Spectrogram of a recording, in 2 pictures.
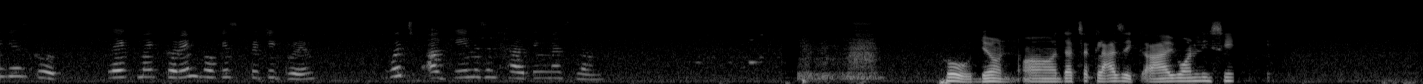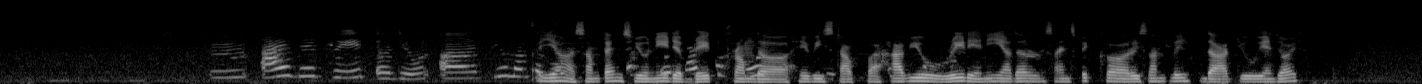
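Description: Speech recorded through a call's microphone processing, band-limited at 8 kHz, shows speech suppressed in double talk: a slight dip at 7.96–8.00 s, then heavy cuts of roughly 40 dB across 20.38–22.71 s and 23.05–24.71 s, likely from the echo canceller attenuating the talker while the far side spoke. The background is gated by the echo canceller at 9.73–12.76 s, 19.95–20.07 s and 24.99–27.68 s, where room sound falls by about 40 dB while the loudspeaker plays. At 12.66–12.72 s, a very faint echo leak appears, a copy delayed by 333 ms, likely residual loudspeaker pickup that the canceller failed to remove.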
